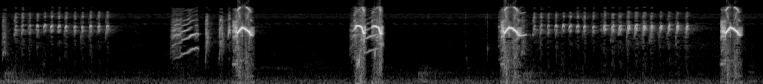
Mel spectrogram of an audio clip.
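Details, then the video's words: Female brown-throated sunbird calling the male, used as a lure: long rattling high trills broken by loud clipped chip notes, some doubled, and one rising whistled slur. "Suara pancingan kolibri kelapa betina memanggil jantan"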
